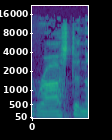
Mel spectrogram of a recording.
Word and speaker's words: Roston: My name is Howard Rostin. The last name is spelled R-O-S-T-O-N.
